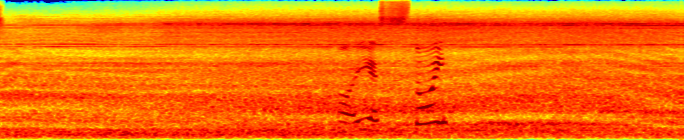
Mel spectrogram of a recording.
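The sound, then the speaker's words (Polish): A propeller aircraft engine drones steadily throughout as the plane taxis at an airport, a loud, even rumble, while a man briefly calls out a few words over it near the middle; the pilot then sets the brake and shuts off the engine. “I teraz zaciąga hamulec i gasi silnik.”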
